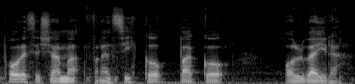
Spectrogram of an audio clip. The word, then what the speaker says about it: Olveira: Una pequeña aclaración: el integrante de los Curas por la Opción por los Pobres se llama Francisco Paco Olveira, y no como lo pronuncié cuando hacía la consulta en el podcast.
